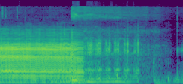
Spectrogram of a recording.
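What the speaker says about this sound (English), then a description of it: "The lambs haven't figured it out." A lamb bleats loudly and close by on a homestead, one drawn-out wavering call followed by quieter farmyard noises.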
